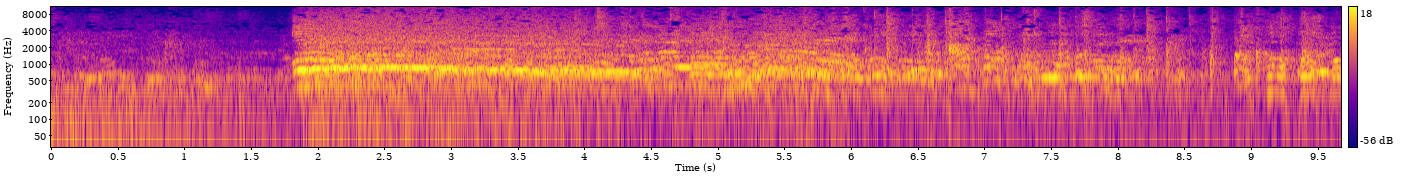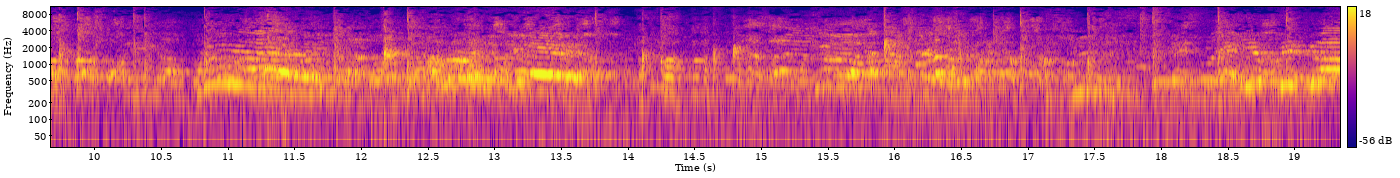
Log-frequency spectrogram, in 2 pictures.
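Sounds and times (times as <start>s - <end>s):
crowd cheering and whooping at a darts match after a nine-dart finish: 1.8s - 8.3s
laughter: 5.6s - 19.1s.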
